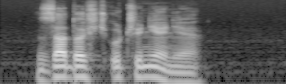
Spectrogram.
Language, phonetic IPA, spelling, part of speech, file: Polish, [ˌzadɔɕt͡ɕut͡ʃɨ̃ˈɲɛ̇̃ɲɛ], zadośćuczynienie, noun, Pl-zadośćuczynienie.ogg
